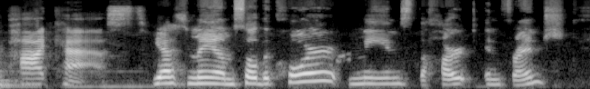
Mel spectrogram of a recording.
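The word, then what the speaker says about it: coeur: spelling of your podcast yes ma'am so the core means the heart in french it's spelled g-h-e the and then core c-o-e-u-r you'll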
